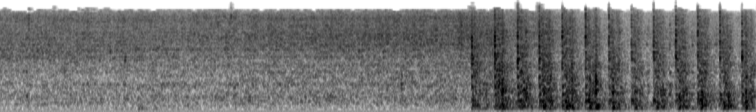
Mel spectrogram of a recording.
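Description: Tomato sauce sizzling as it is poured from a can into a hot pan of sautéed vegetables. About three and a half seconds in, a fast run of sharp crackles sets in and grows louder.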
